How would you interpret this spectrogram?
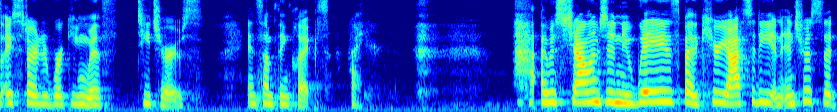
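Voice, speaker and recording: A woman, a doctoral student and outdoor educator, giving an award acceptance speech, often pausing on um and uh. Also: a little high, sharp tone. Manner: frequent ums and uhs.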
